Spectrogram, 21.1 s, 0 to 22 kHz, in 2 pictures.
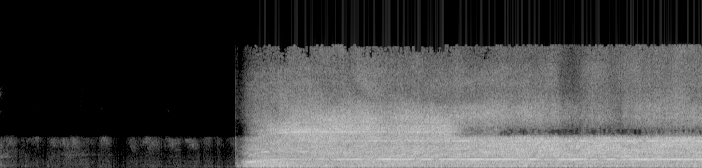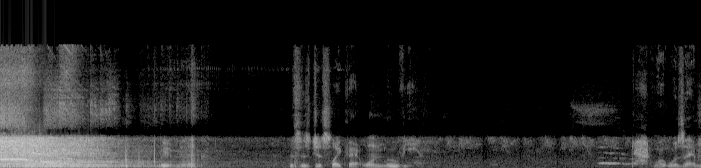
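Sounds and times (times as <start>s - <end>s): leaf blower whine: 3.5s - 13.6s.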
